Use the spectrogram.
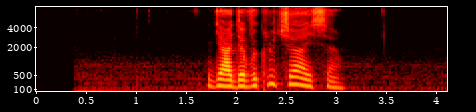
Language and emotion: Russian, angry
